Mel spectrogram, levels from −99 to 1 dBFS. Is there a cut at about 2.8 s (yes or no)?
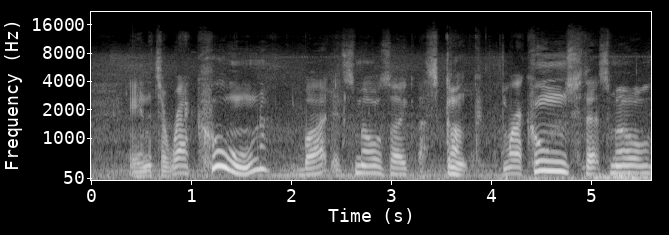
no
